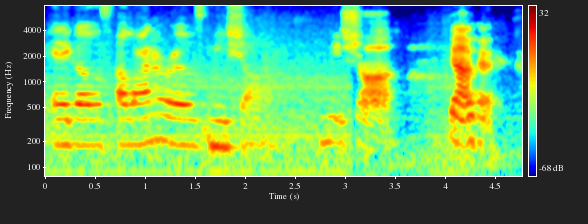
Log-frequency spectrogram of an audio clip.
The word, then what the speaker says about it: Micheaux: for people so that they know and don't mispronounce it okay so Rose is my middle name and it goes Alana Rose Michelle need a shot yeah okay I we we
